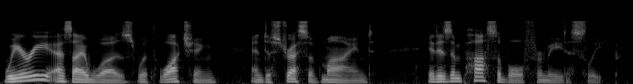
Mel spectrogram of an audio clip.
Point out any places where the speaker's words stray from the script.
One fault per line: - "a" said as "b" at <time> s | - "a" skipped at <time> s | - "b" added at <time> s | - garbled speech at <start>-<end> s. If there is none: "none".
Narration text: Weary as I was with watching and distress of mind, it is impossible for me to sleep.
none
